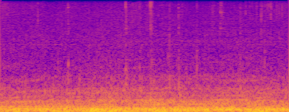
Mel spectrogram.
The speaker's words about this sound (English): it's Friday. I'm driving to the hardware store of no name.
